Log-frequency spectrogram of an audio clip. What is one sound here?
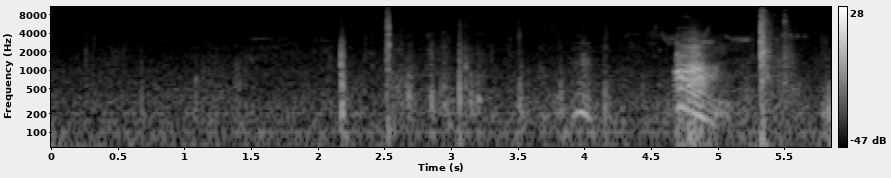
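Footsteps crunch and scuff on dry stony ground.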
